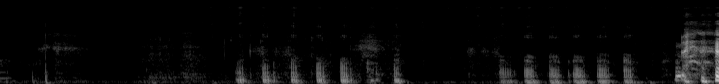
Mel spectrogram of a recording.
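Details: A Golden Retriever being petted makes rhythmic grunting huffs in two quick runs, like a pig snorting.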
